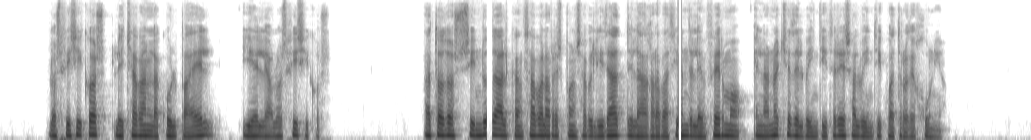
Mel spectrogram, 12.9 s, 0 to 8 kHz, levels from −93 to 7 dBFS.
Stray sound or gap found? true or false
true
